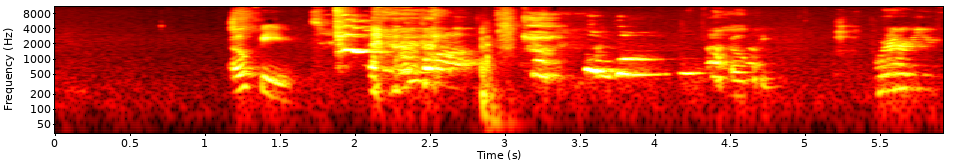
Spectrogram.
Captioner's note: laughing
